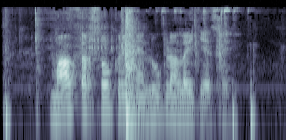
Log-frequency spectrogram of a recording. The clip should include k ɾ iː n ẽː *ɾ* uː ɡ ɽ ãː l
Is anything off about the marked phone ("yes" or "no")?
yes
